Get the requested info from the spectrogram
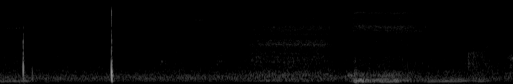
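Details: A male Basset Hound, described as a bully, lies asleep with his tongue sticking out, snoring as he usually does; soft, breathy rasping swells rise and fall slowly, with two sharp clicks near the start.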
